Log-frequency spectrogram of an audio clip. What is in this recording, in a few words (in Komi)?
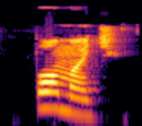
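"помӧдз", Komi, female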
